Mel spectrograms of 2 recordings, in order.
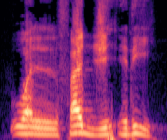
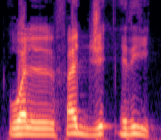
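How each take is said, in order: First: The word ends on a soft r plus i vowel. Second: The same.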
